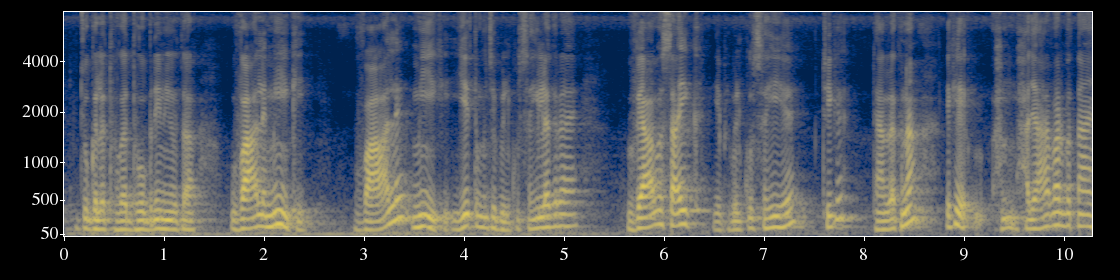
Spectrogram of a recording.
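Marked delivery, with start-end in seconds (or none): none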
